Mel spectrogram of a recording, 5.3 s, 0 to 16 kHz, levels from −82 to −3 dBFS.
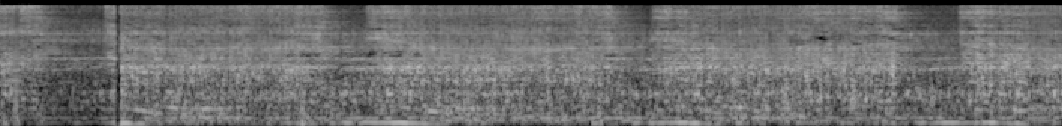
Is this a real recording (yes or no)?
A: no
